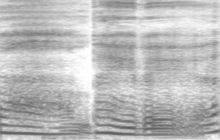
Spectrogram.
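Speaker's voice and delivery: playful, teasing, flirty voice. Retelling how they flirted, switching into a teasing voice. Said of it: "I switched from my teasing voice".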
